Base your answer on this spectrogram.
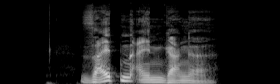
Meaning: dative of Seiteneingang
- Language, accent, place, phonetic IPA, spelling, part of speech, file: German, Germany, Berlin, [ˈzaɪ̯tn̩ˌʔaɪ̯nɡaŋə], Seiteneingange, noun, De-Seiteneingange.ogg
